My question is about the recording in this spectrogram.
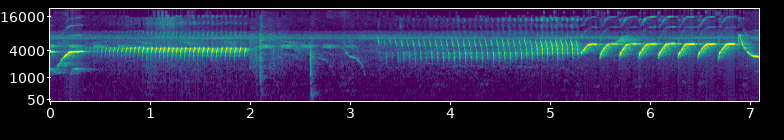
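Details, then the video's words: Canary song made of a long sustained buzzy tone, a few clicks and a brief gap, then a rapid rattling trill rising in loudness and finishing with quick downslurred whistled notes. "CANARY GOES CRAZY! 🔥 Powerful Singing Sound"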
